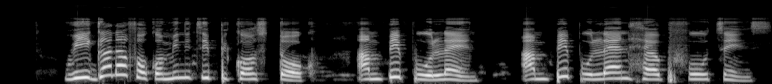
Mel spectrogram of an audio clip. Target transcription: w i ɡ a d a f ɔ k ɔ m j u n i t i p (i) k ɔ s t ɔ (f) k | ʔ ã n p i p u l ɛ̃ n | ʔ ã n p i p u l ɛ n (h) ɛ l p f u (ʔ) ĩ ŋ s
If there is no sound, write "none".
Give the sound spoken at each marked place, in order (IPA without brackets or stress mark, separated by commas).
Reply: i, none, h, t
